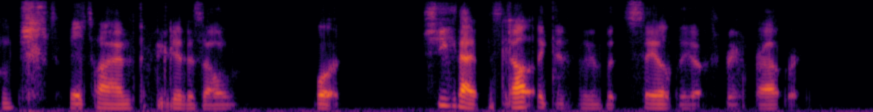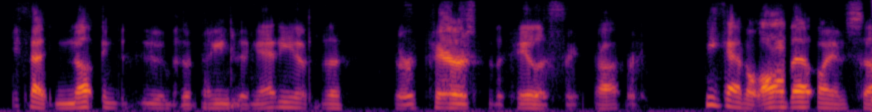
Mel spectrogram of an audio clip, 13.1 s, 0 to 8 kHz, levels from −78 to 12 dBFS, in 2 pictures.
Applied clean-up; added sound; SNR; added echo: neural diffusion model UNIVERSE++.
